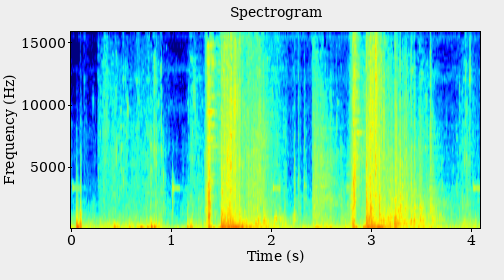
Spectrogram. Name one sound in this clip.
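Wooden boards splinter and crack apart.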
